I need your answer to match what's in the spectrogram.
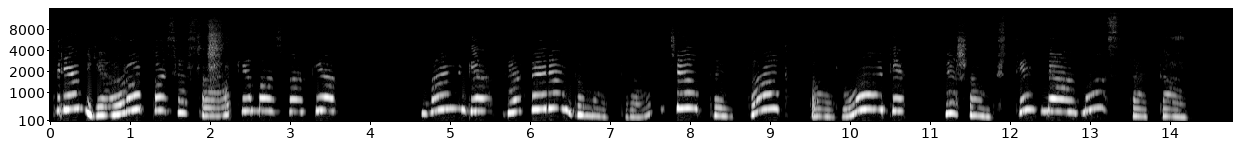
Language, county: Lithuanian, Panevėžys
